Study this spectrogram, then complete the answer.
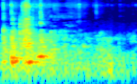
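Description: A wood fire crackles softly in a stove.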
